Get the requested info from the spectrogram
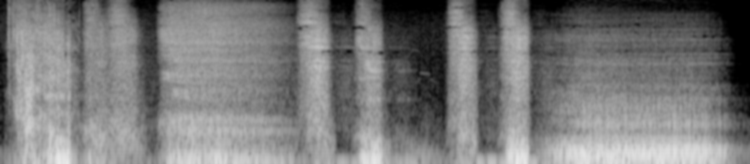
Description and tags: A monster voice sound to be used in horror games. Useful for all kind of medium sized monsters and other evil creatures.
fear, horror, video-game, scary, games, voice, rpg, epic, gamedev, indiegamedev, frightful, videogames, terrifying, frightening, game, gamedeveloping, monster, gaming, indiedev, sfx, fantasy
